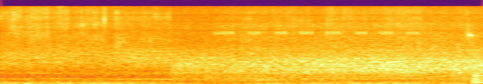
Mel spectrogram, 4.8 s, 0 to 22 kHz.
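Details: Wild honey bee colony nesting under an abandoned, vine-covered sofa, a long-established hive of 16 dark combs full of drone pupae with little honey; steady low droning hum throughout, with a faint repeated beeping tone midway and handling noise.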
